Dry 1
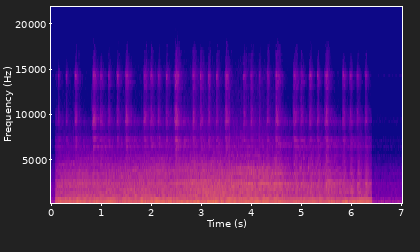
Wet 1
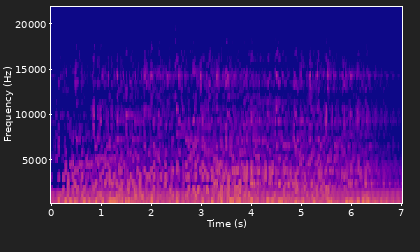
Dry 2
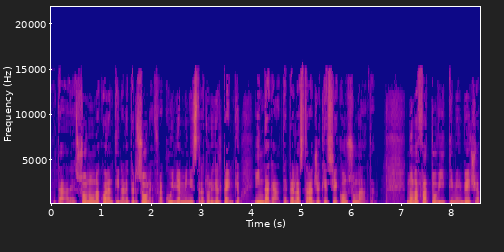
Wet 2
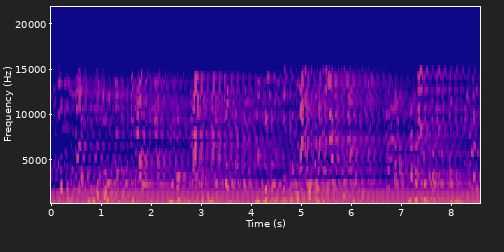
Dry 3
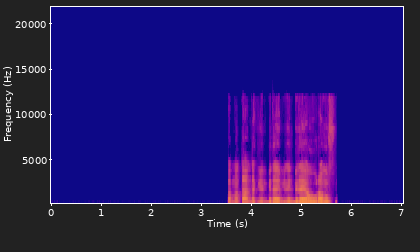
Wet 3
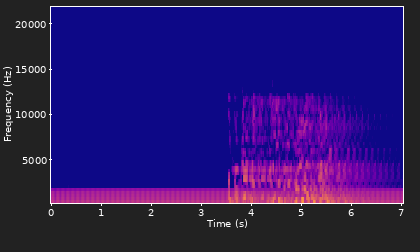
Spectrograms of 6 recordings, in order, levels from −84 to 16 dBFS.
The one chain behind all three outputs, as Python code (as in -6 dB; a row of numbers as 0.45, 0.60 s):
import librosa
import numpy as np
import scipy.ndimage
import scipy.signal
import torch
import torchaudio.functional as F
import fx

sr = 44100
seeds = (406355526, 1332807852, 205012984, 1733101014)

y = fx.spec_dropout(x, sr, seeds[0], share_pct=71)
y = fx.dmg_buzz(y, sr, base_hz=60.0, harmonics=25, level_db=-41.0, tilt_db=-3, odd_only=False)
y = fx.echo_heads(y, sr, ms=120, heads='first and third', feedback_pct=52, wet_db=-13.0)
y = y * 10.0 ** (-26 / 20.0) / np.sqrt(np.mean(np.square(y)))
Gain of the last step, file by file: +4.0, +4.5, +2.0 dB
